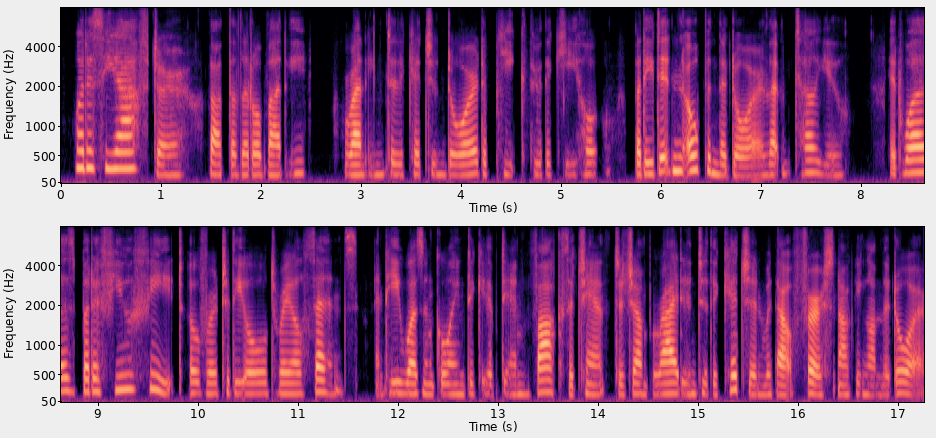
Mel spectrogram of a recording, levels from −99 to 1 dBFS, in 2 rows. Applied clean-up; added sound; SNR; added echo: neural diffusion model UNIVERSE++.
